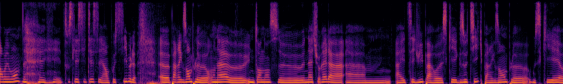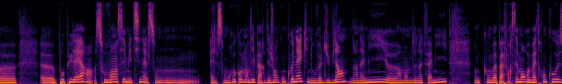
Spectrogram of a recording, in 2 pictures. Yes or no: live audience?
no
